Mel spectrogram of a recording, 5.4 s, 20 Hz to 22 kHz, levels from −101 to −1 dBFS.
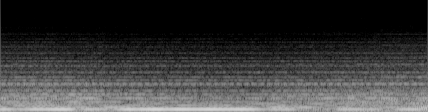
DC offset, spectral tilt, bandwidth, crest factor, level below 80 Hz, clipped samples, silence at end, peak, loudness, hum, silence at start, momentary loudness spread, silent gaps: under 0.1%; -13 dB/octave; 2.5 kHz; 10 dB; -44 dBFS; under 0.1%; 0 s; -16 dBFS; -27 LUFS; none; 0 s; 10 LU; none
